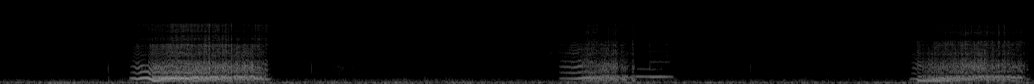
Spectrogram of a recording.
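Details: A cat named An, long known for loud snoring, asleep indoors: three loud, broad rasping snores about four seconds apart, each lasting around a second, with quiet breathing between.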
